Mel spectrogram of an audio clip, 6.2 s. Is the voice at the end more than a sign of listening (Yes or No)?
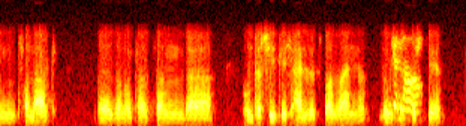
Yes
